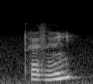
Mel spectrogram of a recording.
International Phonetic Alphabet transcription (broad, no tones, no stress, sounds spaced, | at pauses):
t̪ʰ ɛ z ẽ ʎ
